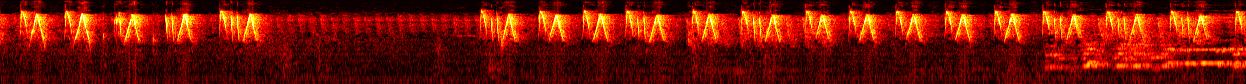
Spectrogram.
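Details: Hill prinia song meant to prompt other birds to sing: quick high chips in a steady series, a pause of about two seconds, then the chips resume. Lower whistles from another bird enter near the end.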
